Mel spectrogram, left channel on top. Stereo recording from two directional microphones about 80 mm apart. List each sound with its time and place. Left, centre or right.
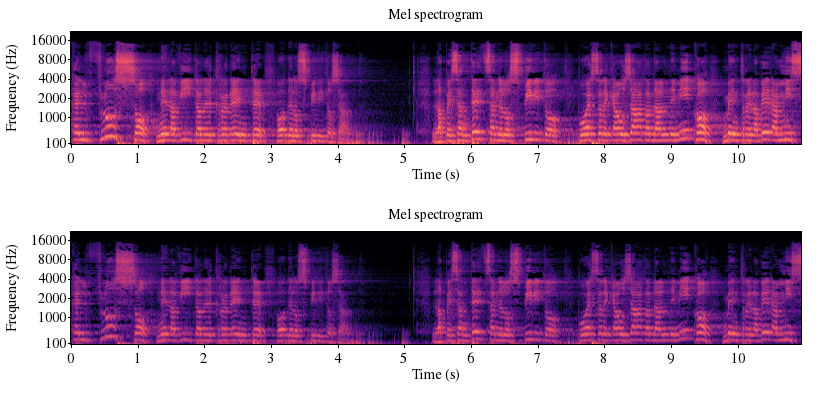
0.0 s a man's voice: left
5.4 s a man's voice: left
